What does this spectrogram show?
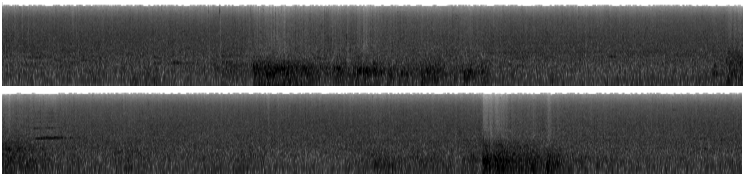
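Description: Heavy tropical downpour: a loud, steady hiss of rain pouring onto pavement, cars and foliage. It is broken three times by deep rumbles, about five, fifteen and twenty-five seconds in.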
